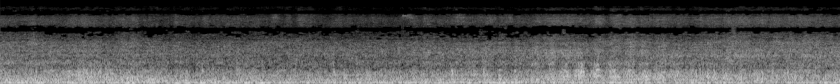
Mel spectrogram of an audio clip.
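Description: Intermodal freight train's well cars, loaded with double-stacked containers, rolling past at a grade crossing: a loud, steady noise of steel wheels running on the rails.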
